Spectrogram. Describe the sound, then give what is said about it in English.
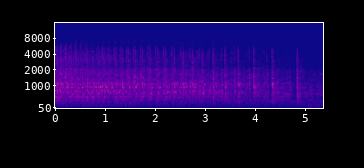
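A prize wheel being spun gives off a rapid run of ticking clicks that gradually slow and spread apart toward the end, with no voices. “And then you just want to spin the wheel, and then we'll just see what it lands on”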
